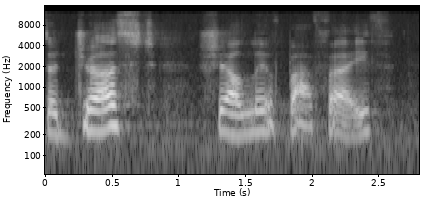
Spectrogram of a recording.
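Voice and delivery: slow, with heavy stress on JUST.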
